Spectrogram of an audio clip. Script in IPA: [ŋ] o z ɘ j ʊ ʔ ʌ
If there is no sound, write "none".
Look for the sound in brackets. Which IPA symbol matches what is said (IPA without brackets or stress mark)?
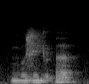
ŋ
